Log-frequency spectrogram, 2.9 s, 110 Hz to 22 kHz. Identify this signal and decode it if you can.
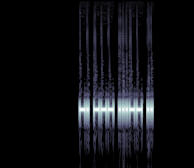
Morse code, heard as a keyed tone, about 43 wpm, 700 Hz. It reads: NO3I
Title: USA Call Signs - 2x Character Spacing - 45wpm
